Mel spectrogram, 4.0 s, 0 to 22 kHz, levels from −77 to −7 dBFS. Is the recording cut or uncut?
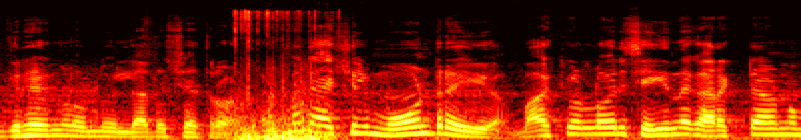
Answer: cut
